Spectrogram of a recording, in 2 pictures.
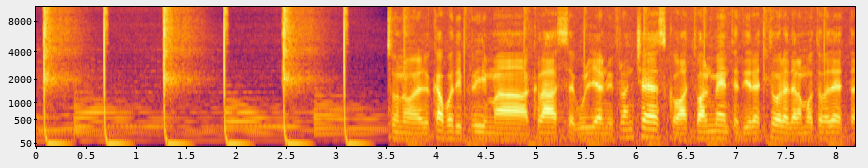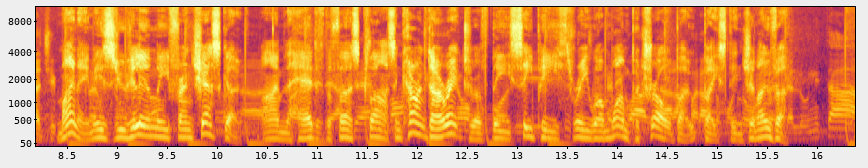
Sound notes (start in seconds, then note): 3.9 speaking in foreign language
